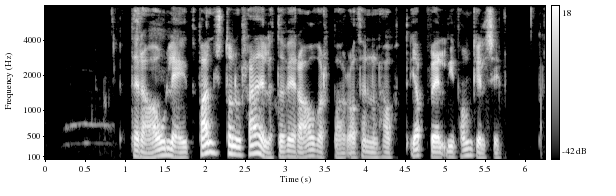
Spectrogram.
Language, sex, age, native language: Icelandic, male, 30-39, Icelandic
